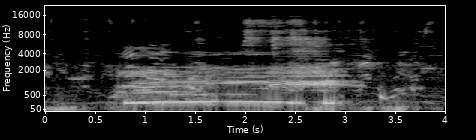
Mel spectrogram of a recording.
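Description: A vehicle horn sounding one long, flat blast of about two seconds, then a short second toot at the same pitch.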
